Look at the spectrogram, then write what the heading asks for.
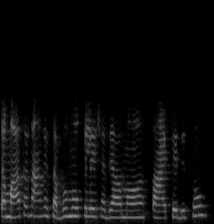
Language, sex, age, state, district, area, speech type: Sindhi, female, 30-45, Madhya Pradesh, Katni, urban, conversation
